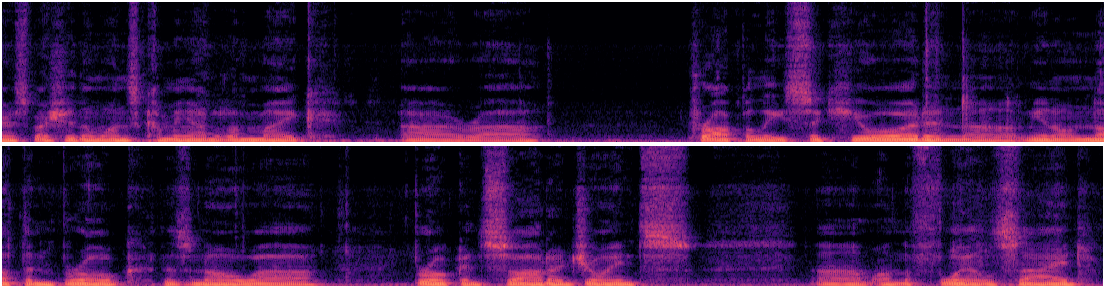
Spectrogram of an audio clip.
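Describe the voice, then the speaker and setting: Low, mellow man talking through hands-on work. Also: muffled recording. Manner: halting, thinking aloud while working with hands. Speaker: radio repair technician, video host. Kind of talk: casual hands-on repair commentary. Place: small indoor workshop at an electronics bench.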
